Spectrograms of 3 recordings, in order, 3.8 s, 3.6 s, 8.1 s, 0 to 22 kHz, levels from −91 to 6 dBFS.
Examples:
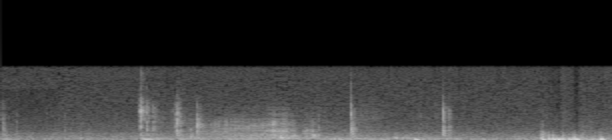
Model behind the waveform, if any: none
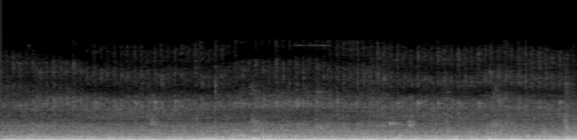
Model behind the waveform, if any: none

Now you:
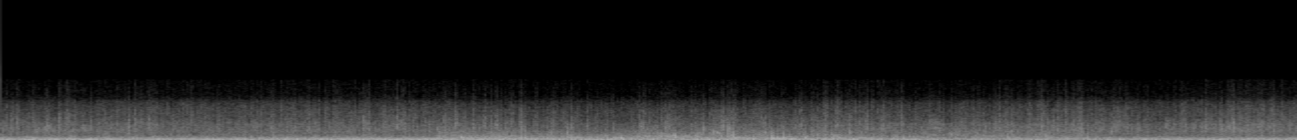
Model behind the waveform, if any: none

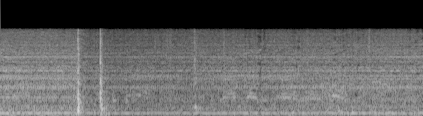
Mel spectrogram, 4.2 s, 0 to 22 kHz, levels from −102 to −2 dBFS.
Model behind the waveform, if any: vocoder, WaveNeXt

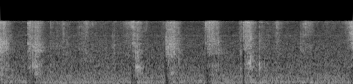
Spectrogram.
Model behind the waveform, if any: none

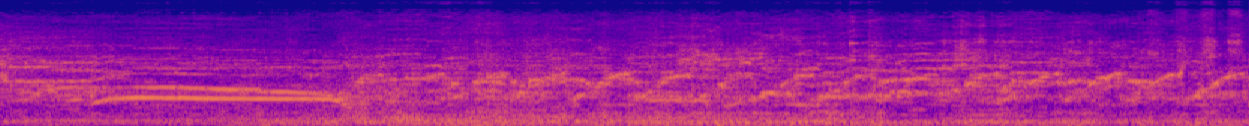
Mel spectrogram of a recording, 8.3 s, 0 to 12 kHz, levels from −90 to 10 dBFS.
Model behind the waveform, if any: codec, SNAC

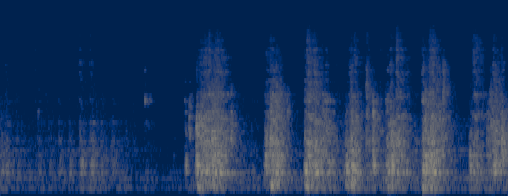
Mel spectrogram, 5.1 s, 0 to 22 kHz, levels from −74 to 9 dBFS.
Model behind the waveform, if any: none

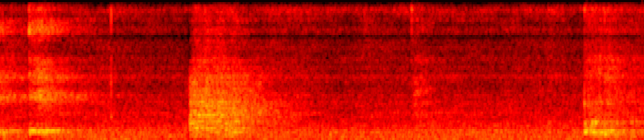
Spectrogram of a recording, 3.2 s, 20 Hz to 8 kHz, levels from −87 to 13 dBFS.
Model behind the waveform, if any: codec, DAC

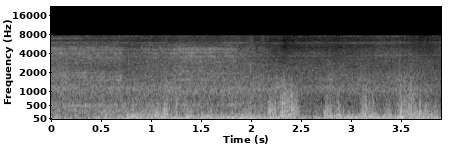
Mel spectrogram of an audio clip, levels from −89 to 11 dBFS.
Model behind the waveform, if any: vocoder, Vocos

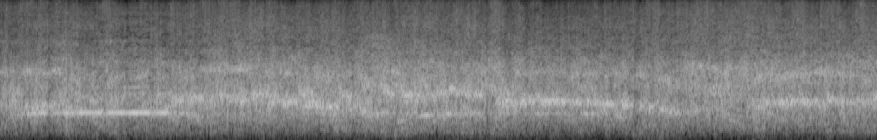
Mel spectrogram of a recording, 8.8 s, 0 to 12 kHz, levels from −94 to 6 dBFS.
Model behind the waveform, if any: codec, HILCodec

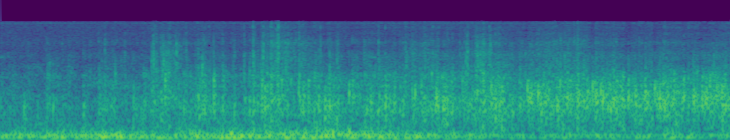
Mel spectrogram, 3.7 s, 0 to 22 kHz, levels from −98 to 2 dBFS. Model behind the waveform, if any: vocoder, BigVGAN v2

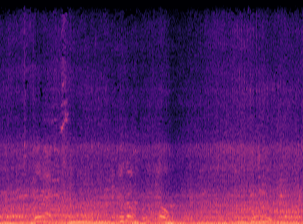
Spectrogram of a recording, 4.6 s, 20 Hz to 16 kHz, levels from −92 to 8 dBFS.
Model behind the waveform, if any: none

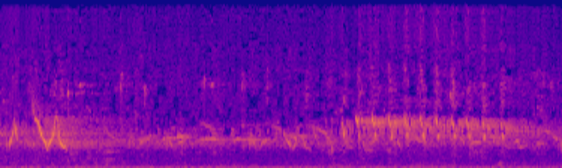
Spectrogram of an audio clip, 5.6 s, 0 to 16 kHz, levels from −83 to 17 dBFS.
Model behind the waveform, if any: none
